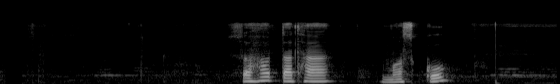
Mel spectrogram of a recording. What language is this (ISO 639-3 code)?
nep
